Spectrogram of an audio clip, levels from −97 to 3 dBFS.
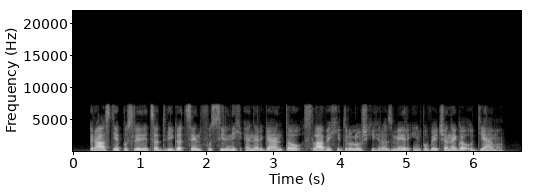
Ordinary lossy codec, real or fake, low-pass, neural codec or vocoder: none; real; 7.2 kHz; none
